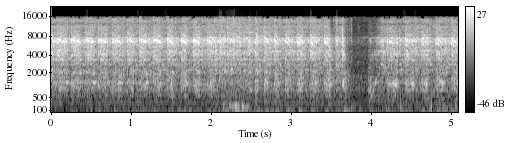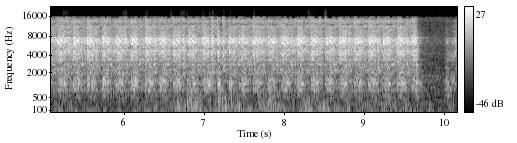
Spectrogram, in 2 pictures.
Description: The mazda familia sport 20 crank but won't start. This problem was resolved by correcting the timing .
